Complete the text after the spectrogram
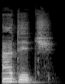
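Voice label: "adage", English, British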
